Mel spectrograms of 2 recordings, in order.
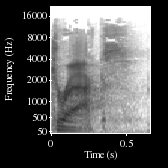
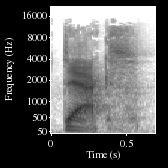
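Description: First: An R sound follows the first D. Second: No R sound follows the first D. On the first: The speaker calls it right. "It's Drax" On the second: The speaker calls it wrong. "I said Dax"

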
